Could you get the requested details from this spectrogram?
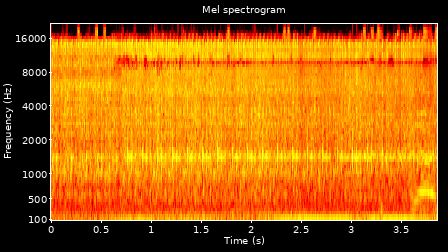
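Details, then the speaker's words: Toyota Innova 2026 XE automatic at idle, A/C switched on: compressor engages, adding a low drone and faint hum while the idle stays even and unchanged; normal compressor noise. "Yan, may ingay na siya. Yan sa compressor. Papansinin din natin yan, yung ingay na yan."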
